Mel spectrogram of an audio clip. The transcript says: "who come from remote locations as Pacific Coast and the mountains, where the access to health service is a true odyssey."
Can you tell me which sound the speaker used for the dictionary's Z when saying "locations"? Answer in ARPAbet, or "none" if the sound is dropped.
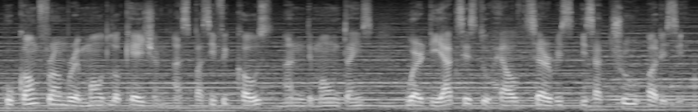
none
